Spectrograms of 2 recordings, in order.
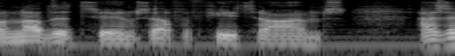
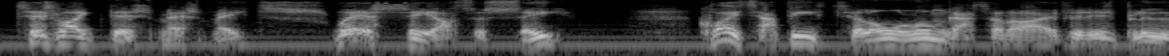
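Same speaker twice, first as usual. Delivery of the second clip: rough sailor otter telling a tale of woe; salty seafaring storyteller voice; sea otter skipper; 3 semitones higher than usual. Acted. Otter skipper tells the hares his woes, gruff sailor voice.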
